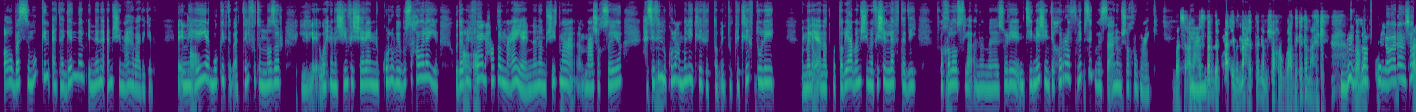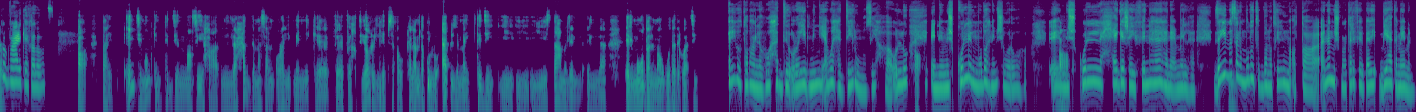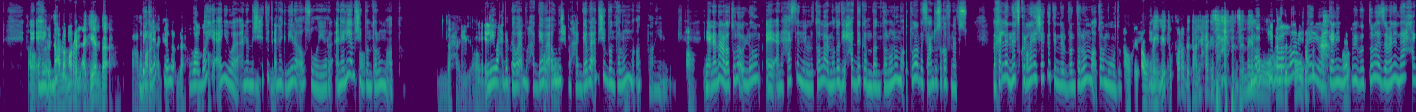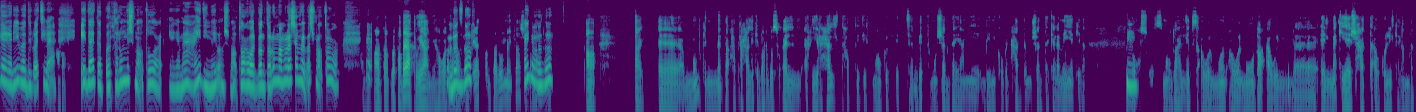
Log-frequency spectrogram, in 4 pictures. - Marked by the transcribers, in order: in English: "sorry"; laughing while speaking: "بالضبط، اللي هو أنا مش هاخرج معاكِ خلاص"; chuckle; tapping; unintelligible speech; other background noise; laughing while speaking: "آه"; laughing while speaking: "زي كده زمان وقلَبت موضة"; laughing while speaking: "ممكن والله أيوه"; in English: "المكياج"
- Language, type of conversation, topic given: Arabic, podcast, إزاي بتتعامل/بتتعاملي مع آراء الناس على لبسك؟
